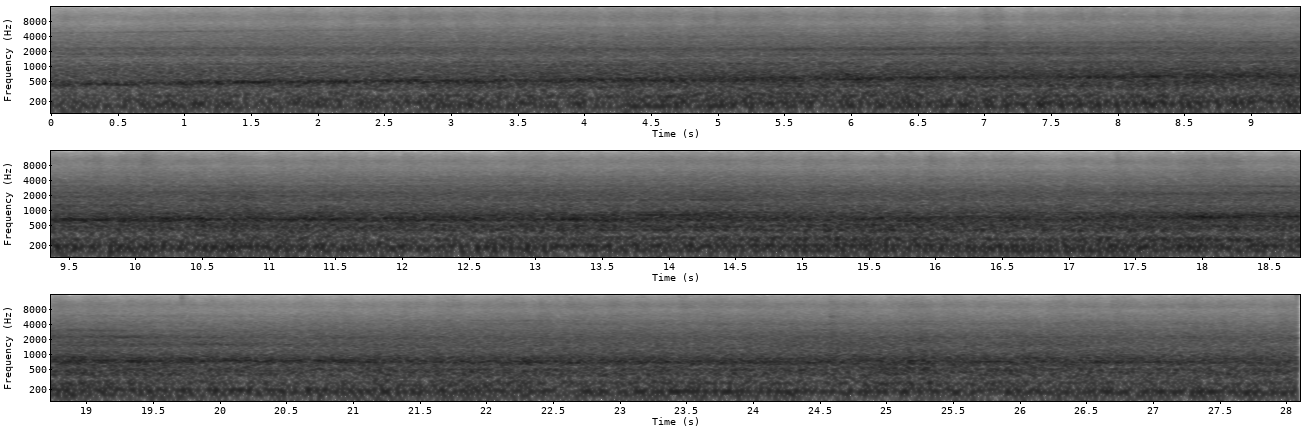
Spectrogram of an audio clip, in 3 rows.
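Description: Tokyo Metro 7000 series subway train running, heard from inside the car: a whine rising in pitch over the first ten seconds or so as the train picks up speed, then holding steady, over the continuous rumble of the running gear.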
